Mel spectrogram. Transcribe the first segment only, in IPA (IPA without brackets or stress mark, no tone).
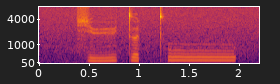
t͡s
